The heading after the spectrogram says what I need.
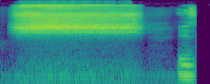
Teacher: Oh, there isn't a vibration, so it's a voiceless sound.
